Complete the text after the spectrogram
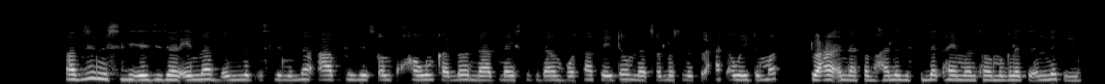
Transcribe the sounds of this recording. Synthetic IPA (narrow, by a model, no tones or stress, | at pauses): ʔaβzimɨsliʔɨzizɐɾʔenːabɨʔɨmnɐt̪ɨslimɨnːaʔaβɡize̞t͡sʼomkʰɨ̥xɐwːʊnkʰɐlːo̞naβnajsɨɡd̪anbo̞t̪ʰakʰɐjd̪o̞mnajt͡sʼɐlːosnɐt͡sʼɾʕat̪wɔjd̪ɨmːa | d̪̥uʕaʔɨnːat̪ʰɐβahaluzɨfɨlːɐt̪ʼhajmanot̪ʰawmɐɡlɐt͡sʼiɨmnɐt̪ɨjːu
